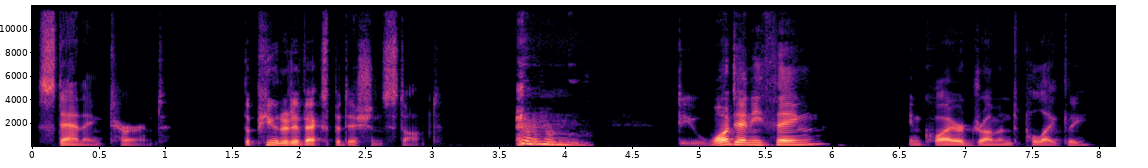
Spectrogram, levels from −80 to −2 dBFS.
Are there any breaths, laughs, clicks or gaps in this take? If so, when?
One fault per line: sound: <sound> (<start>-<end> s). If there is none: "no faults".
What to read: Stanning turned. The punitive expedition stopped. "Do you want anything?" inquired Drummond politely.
sound: throat clearing (3.6-4.2 s)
